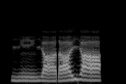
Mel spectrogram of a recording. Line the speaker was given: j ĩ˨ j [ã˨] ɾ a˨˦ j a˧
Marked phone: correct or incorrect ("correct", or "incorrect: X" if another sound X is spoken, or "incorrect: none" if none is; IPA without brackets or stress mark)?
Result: incorrect: a˨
